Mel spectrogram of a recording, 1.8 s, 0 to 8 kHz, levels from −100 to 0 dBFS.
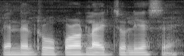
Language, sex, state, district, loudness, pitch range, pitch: Assamese, male, Assam, Hailakandi, -18 LUFS, 105-110 Hz, 105 Hz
